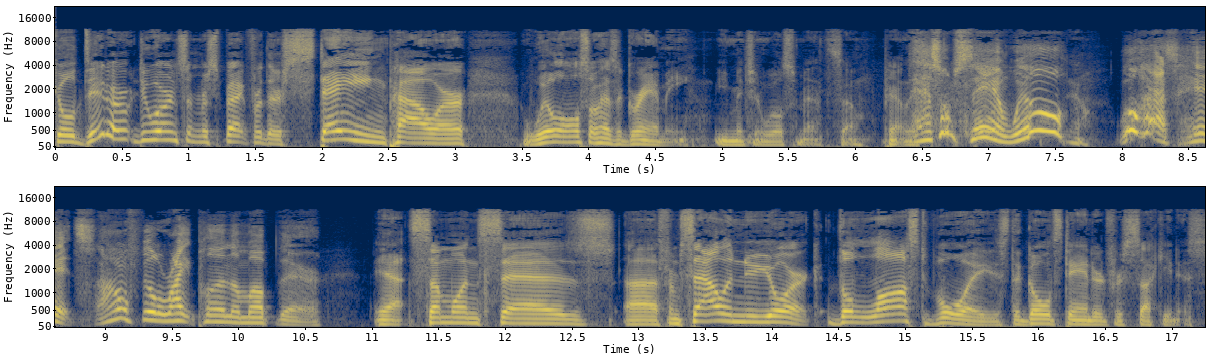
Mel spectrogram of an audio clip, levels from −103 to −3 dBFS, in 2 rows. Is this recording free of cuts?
yes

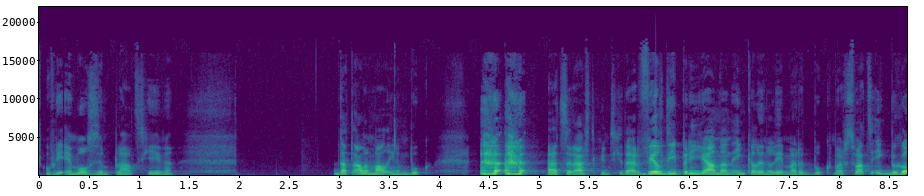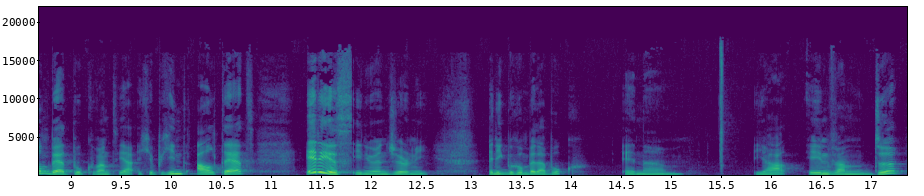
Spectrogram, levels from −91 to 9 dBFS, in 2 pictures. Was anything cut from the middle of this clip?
yes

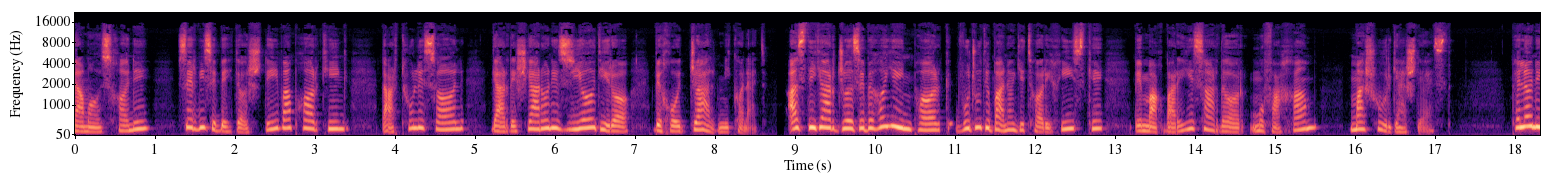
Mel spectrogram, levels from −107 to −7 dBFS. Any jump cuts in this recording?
no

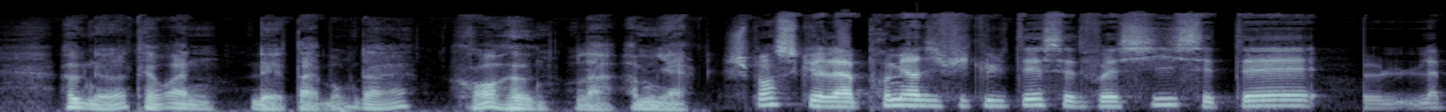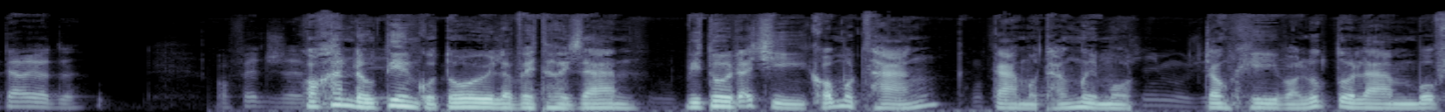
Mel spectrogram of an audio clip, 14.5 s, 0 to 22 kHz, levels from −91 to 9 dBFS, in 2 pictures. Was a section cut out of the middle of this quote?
yes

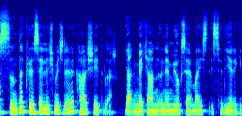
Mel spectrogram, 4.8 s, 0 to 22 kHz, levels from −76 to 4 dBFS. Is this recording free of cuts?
yes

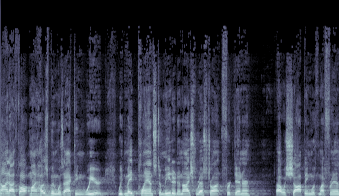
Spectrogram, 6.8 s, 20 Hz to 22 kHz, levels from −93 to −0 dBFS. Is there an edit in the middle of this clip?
no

